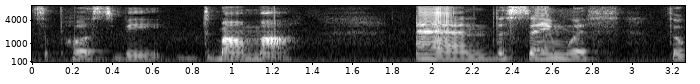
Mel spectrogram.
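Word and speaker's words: דממה: And if you're having trouble pronouncing that, you can put a little bit of an I sound in between. So in the first song, there's the word dmama, and you can say dmama.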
